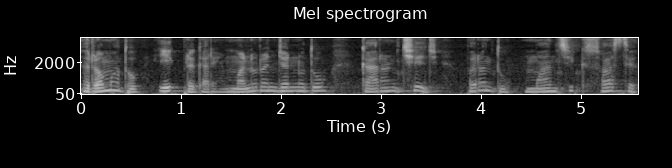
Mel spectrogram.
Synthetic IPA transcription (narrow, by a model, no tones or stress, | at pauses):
ɾəmət̪oek̚pɾəkaɾemənoɾəɲd͡ʒənːũt̪o | kaɾəɳt͡ʃʰed͡ʒ | pəɾənt̪umansiksʋast̪ʰjə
